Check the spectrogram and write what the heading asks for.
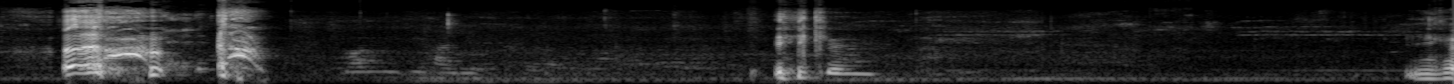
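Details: Three children asked what kind of cough they have: a few deliberate-sounding coughs and throat clearing, amid soft talk and laughter in a quiet room.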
